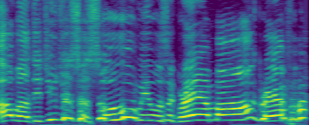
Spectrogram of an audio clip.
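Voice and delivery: hammed-up falsetto; mocking effeminate voice. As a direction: sneer it like a scandalized activist. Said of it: "they're all like".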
